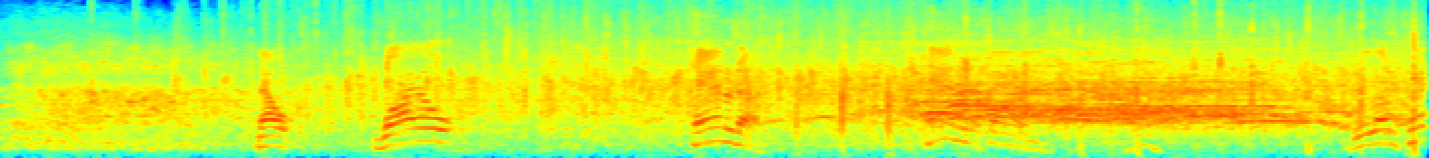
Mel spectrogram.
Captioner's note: laughter; applause; cheers and applause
